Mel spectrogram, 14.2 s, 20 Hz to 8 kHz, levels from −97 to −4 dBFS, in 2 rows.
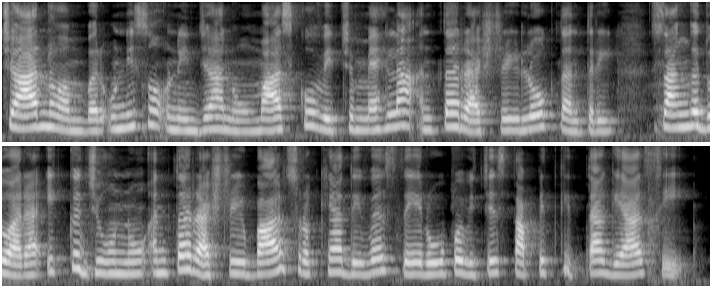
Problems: background sounds at intervals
